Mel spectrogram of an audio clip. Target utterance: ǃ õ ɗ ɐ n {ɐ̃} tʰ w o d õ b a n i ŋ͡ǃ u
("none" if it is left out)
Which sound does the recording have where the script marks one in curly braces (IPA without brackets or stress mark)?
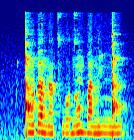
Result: ɐ̃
